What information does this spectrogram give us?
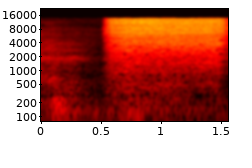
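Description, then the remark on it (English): A single sharp, sustained, loud hiss from a cat, lasting about a second before cutting off, with no voices around it. “Stop it, cats! I swear they're as bad as kids.”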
